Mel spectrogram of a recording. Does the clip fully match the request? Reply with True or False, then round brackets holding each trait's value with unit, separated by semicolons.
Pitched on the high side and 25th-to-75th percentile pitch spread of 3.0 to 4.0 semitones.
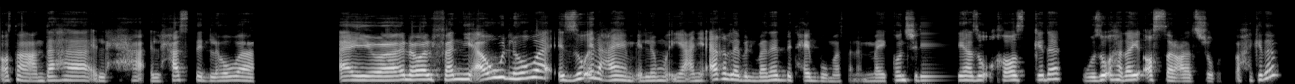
True (195 Hz; 3.3 semitones)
